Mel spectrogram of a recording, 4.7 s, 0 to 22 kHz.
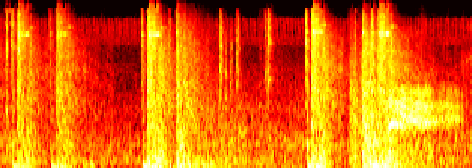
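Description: Rapid bursts of gunfire in the Uncharted 2 jungle mission, several loud volleys separated by short gaps, with mechanical clicks and a rising whoosh near the end.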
